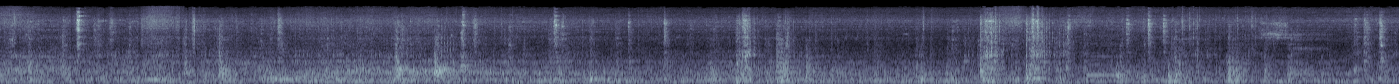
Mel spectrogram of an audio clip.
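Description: Miniature railway train running on its track: a steady rumble of wheels on rail with irregular sharp clicks and knocks.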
